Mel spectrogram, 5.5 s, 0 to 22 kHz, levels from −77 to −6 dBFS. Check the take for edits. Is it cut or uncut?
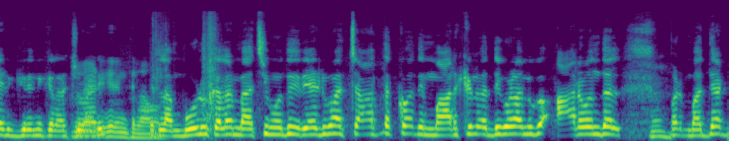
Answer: uncut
